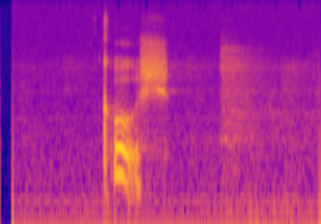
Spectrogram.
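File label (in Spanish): "corazón", tzutujil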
